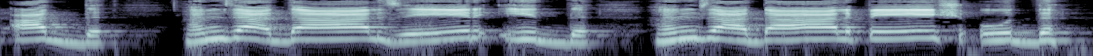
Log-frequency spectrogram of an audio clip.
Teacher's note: اب دال پر بھی قلقلہ ہوا کیونکہ یہاں پر دال ساکن ہے، اور ضاد کو صرف پر پڑھنا ہے، اس میں قلقلہ نہیں کرنا۔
